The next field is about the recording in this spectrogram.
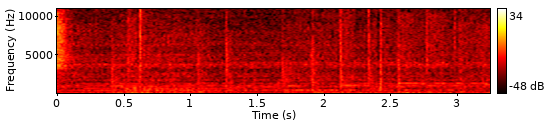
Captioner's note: the dog growls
